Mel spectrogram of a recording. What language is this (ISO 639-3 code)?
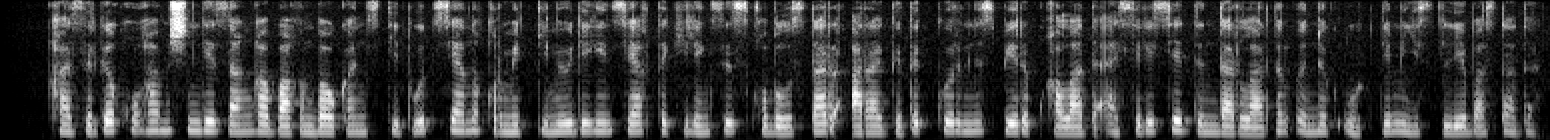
kaz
